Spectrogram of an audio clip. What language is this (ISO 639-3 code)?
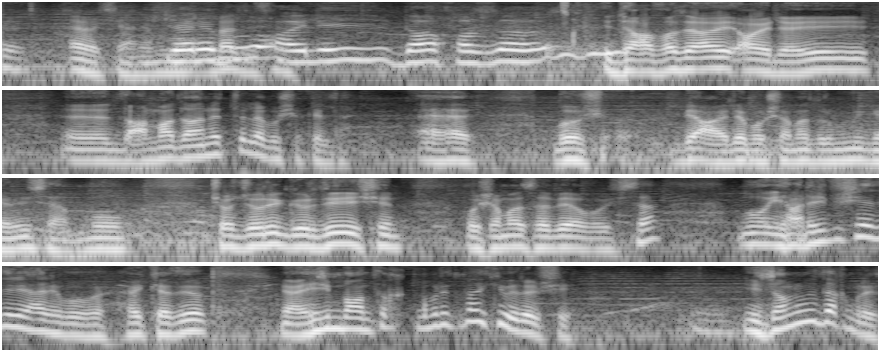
tur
